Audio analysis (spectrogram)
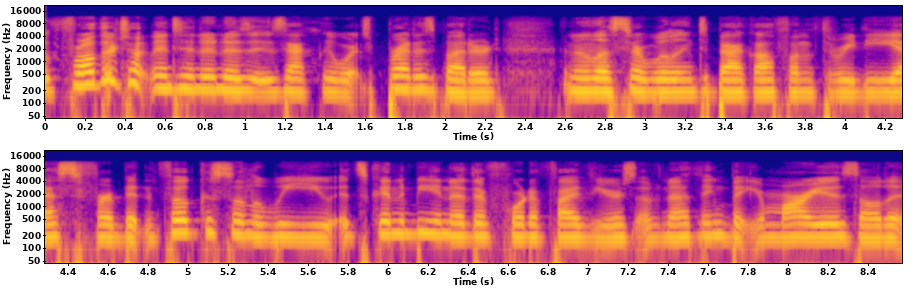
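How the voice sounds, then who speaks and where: A woman's voice: mid-range voice, clear, resonant tone, no room sound, studio quality. A woman co-hosting a podcast, reading listener emails aloud in a casual, gushing way that is peppered with swearing and ums. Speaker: podcast co-host.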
